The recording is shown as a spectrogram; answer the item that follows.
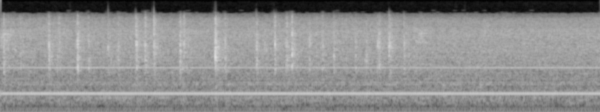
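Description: Computer keyboard keys clicking irregularly as a line of code is typed, faint under a loud steady electrical hum with a fixed tone in it.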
